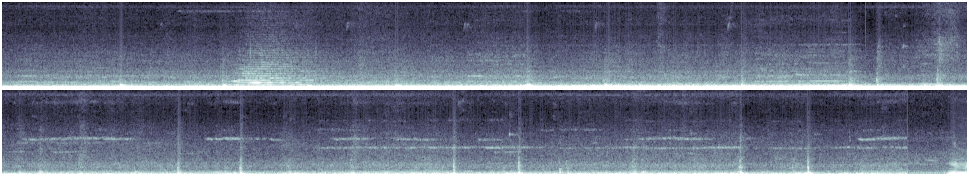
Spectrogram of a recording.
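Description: A passenger train running on rails through southern India, a loud continuous rumble of wheels with occasional squeals and clatter, close and steady throughout.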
